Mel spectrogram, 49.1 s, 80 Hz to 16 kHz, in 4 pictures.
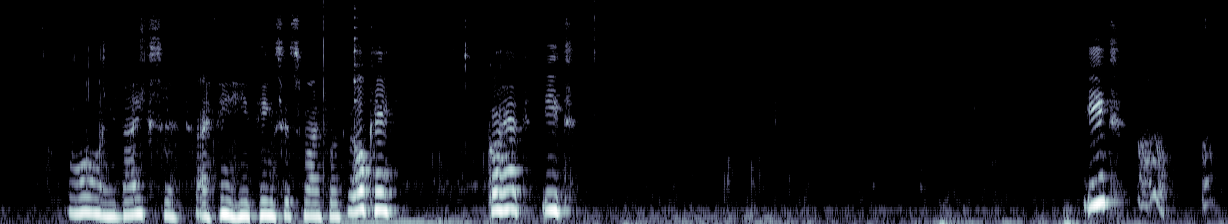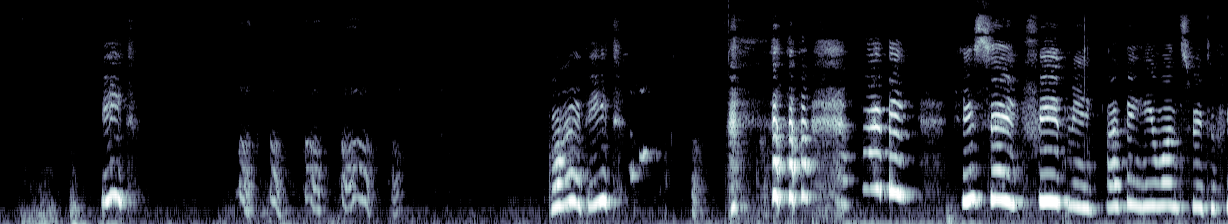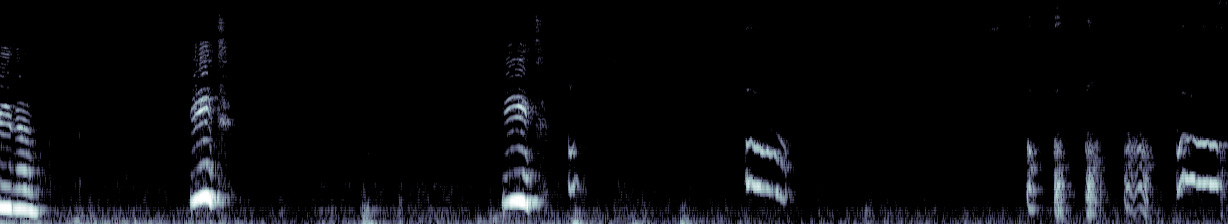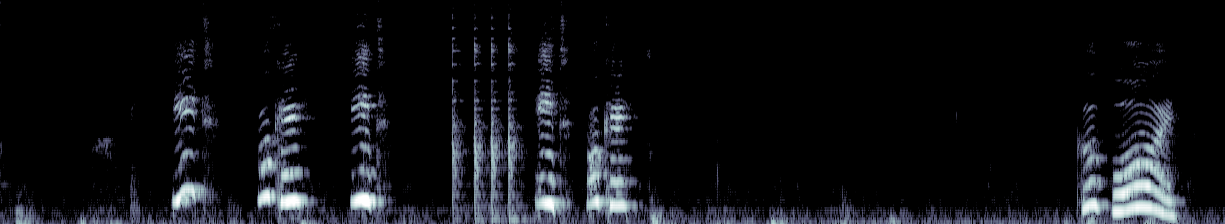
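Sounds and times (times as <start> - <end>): dog whining: 11.4 - 12.2, 14.6 - 16.4, 18.6 - 19.4, 31.9 - 32.6, 34.8 - 37.1.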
